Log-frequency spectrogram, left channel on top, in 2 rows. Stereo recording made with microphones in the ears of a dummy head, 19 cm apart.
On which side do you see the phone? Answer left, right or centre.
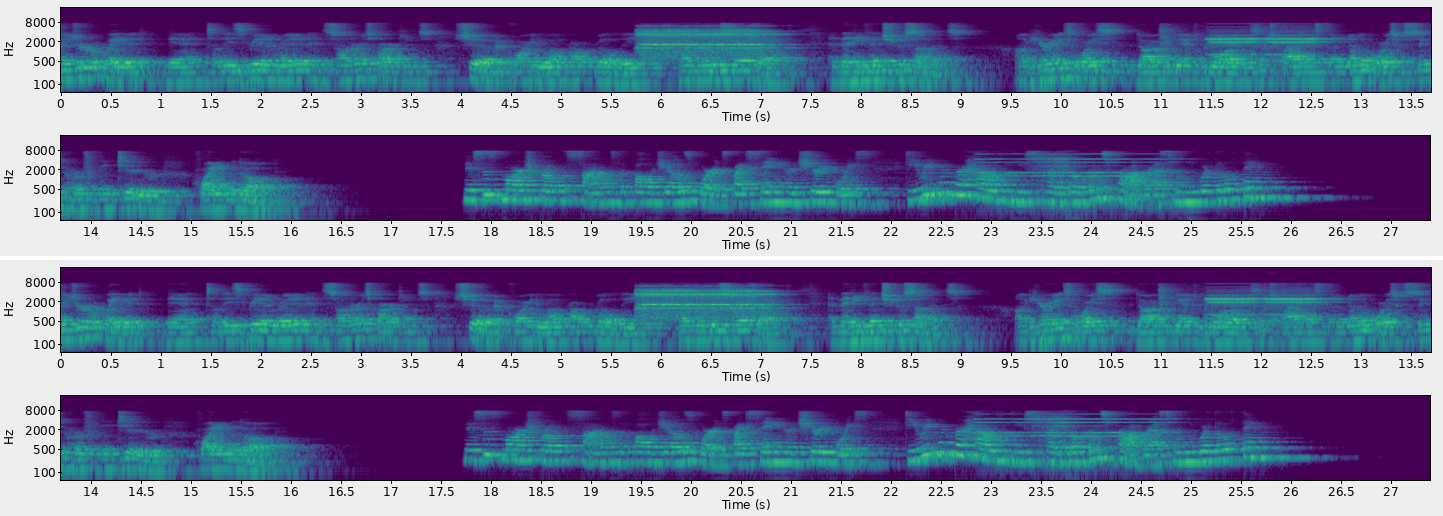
right.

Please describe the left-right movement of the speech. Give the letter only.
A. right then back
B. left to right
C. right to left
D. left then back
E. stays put
D.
